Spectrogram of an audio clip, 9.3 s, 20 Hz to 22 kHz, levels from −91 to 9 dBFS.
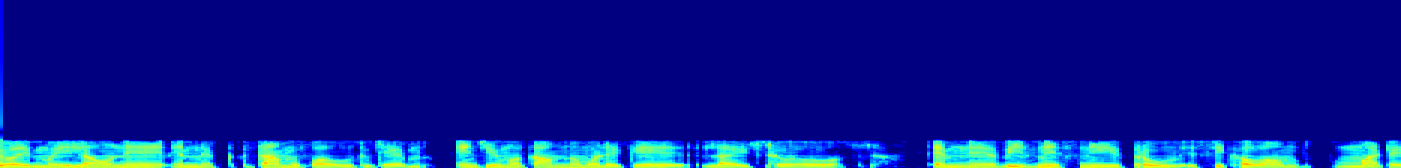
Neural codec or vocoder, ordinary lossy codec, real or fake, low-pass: codec, 16 kHz, 4.8 kbps, FACodec; none; fake; 3.6 kHz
